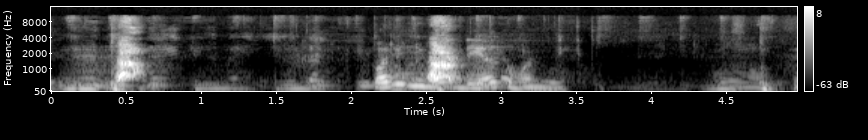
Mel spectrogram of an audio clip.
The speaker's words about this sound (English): Please stop assaulting me. Stop assaulting me. Assaulted by a 3-pound chihuahua here.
